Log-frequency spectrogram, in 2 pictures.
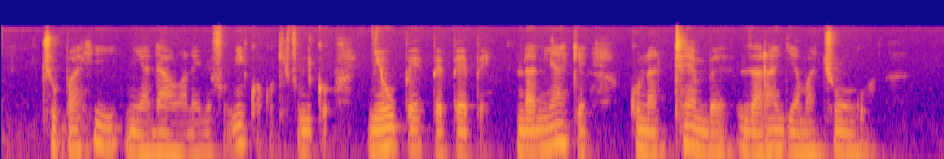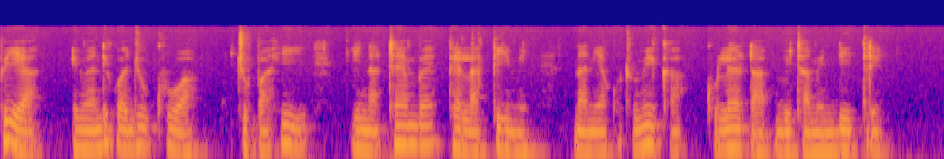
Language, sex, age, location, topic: Swahili, male, 18-24, Kisumu, health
